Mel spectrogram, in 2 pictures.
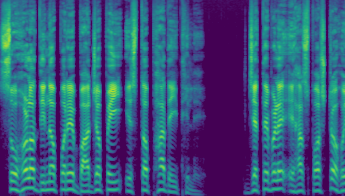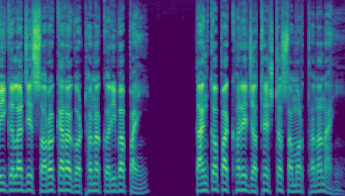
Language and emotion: Odia, neutral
